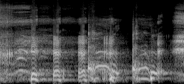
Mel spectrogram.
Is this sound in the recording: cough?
yes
